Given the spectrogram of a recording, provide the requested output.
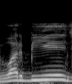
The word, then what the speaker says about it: verbiage: And verbiage is garbage, isn't it? Verbiage means a lot of words. Some people, like chatterboxes. Verbiage is a negative word for a lot of words. It rhymes with garbage also.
